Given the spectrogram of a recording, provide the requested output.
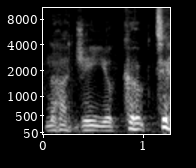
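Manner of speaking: drawn-out teasing put-down; mocking slow verdict; slow taunt. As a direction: savour the insult slowly. Taunting troll.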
